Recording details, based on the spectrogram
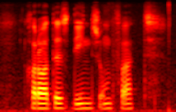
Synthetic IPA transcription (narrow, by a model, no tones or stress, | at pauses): χrɑːtəsdinsɔ̰mfɐt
